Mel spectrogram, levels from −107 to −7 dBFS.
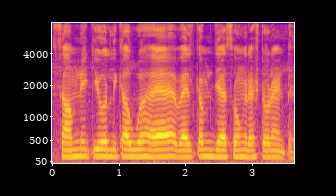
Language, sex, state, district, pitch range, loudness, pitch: Hindi, male, Uttar Pradesh, Shamli, 140-150 Hz, -14 LUFS, 150 Hz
